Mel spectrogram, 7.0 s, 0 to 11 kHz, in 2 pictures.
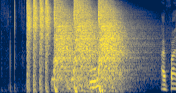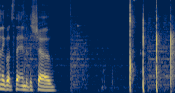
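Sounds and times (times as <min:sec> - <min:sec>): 
belt whip cracks sound effect: 0:00.5 - 0:03.2
speech: 0:03.2 - 0:04.7.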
